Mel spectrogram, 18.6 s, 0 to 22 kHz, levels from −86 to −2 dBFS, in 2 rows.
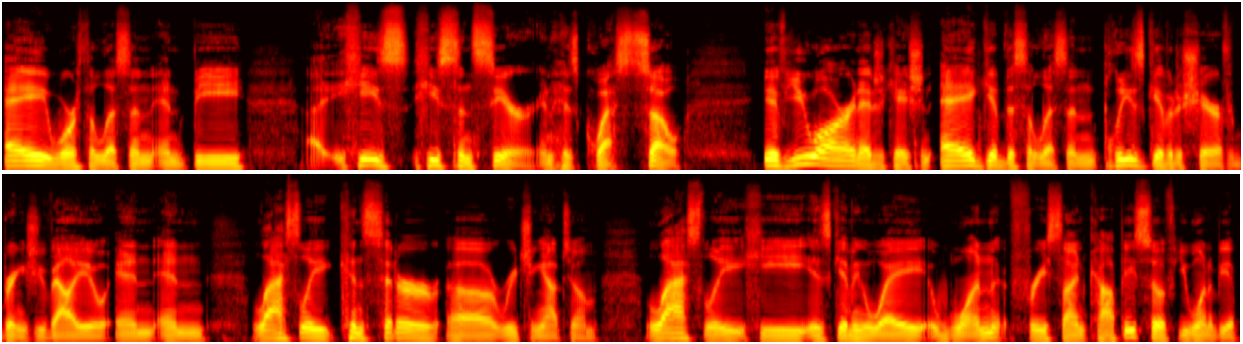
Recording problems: none

